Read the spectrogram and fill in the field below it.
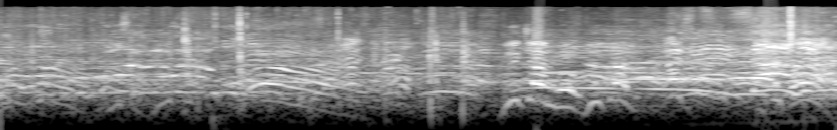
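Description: Several men shout in a scuffle nearby.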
